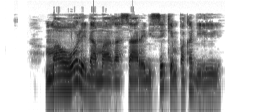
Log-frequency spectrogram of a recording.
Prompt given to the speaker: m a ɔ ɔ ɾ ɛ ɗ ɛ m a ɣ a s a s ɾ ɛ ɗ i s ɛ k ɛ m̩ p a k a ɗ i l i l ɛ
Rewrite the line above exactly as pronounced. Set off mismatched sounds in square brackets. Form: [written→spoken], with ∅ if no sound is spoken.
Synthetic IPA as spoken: m a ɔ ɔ ɾ ɛ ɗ [ɛ→a] m a ɣ a s a [s→∅] ɾ ɛ ɗ i s ɛ k ɛ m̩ p a k a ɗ i l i l ɛ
